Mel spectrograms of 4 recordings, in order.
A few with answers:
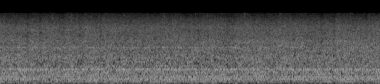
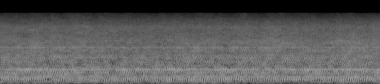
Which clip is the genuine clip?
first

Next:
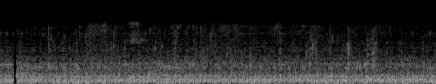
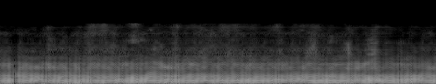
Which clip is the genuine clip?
first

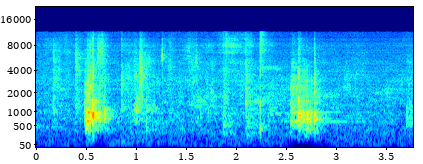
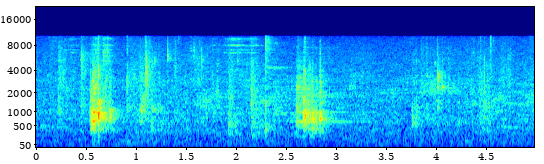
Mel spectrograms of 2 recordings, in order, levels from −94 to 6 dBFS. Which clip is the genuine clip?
second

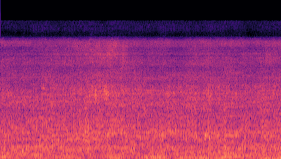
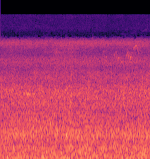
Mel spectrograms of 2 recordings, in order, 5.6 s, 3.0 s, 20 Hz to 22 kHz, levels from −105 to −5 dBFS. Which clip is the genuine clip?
second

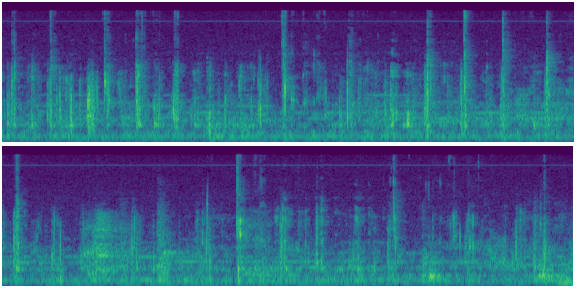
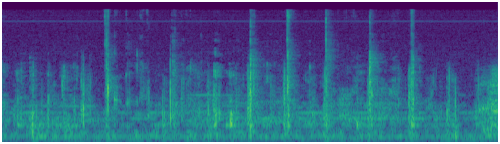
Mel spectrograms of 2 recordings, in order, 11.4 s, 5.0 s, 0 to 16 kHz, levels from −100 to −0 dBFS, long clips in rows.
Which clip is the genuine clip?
first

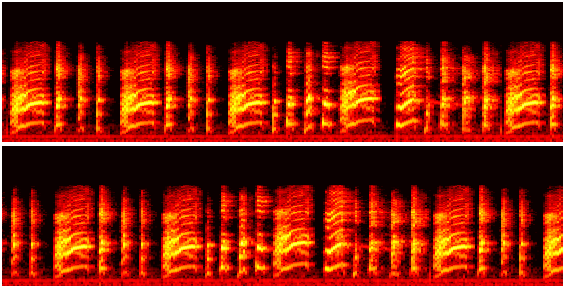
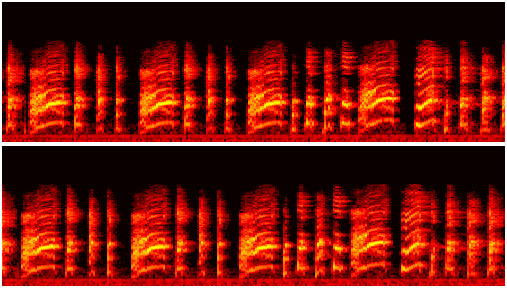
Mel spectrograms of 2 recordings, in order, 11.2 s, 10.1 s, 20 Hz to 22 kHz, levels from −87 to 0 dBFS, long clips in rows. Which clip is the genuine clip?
first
